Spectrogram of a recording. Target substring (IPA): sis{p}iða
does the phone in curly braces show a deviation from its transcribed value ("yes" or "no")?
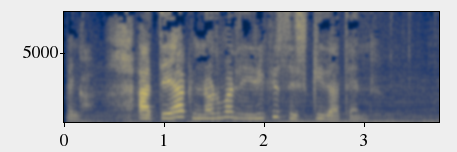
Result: yes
